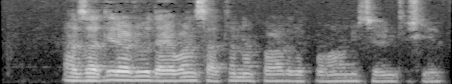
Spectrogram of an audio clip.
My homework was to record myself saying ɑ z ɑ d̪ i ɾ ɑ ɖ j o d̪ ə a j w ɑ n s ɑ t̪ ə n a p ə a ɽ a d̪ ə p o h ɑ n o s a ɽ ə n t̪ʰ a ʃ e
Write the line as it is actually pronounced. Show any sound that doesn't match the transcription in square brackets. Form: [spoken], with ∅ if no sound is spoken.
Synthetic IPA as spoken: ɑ z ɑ d̪ i ɾ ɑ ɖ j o d̪ ə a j w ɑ n s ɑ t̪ ə n a p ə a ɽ a d̪ ə p o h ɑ n o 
